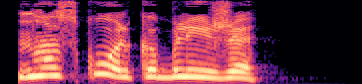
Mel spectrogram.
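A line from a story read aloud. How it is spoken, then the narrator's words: Mental sigh. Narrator (Russian): Эрик мысленно вздохнул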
